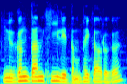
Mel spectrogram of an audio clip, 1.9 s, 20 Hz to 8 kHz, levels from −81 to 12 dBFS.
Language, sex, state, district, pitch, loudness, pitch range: Wancho, male, Arunachal Pradesh, Longding, 130 Hz, -17 LUFS, 120-150 Hz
